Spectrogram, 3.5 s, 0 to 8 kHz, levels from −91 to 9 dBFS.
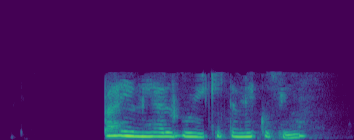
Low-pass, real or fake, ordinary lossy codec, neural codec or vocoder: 7.2 kHz; fake; AAC, 16 kbps; codec, 16 kHz, 4 kbps, X-Codec, HuBERT features, trained on general audio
